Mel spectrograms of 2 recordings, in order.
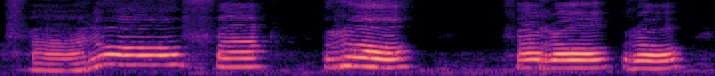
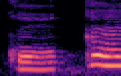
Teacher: O RO é a nossa sílaba tônica. Ele deu entonação mais alta.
